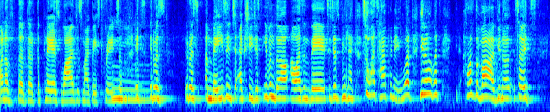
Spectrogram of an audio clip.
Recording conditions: live audience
